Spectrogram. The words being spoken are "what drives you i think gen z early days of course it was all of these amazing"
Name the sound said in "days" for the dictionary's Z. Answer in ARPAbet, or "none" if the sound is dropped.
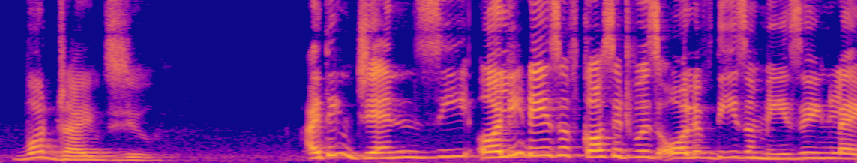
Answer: Z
